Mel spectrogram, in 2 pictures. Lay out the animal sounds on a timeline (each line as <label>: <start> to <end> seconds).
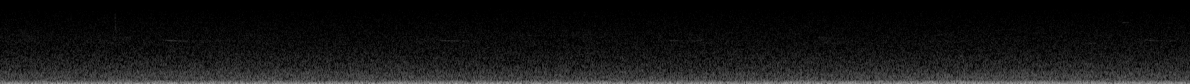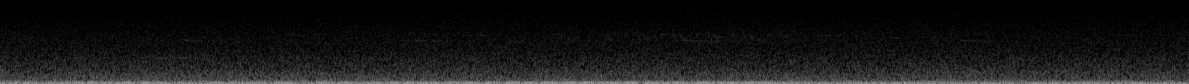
Blue Jay (Cyanocitta cristata): 1.5 to 2.1 seconds
Blue Jay (Cyanocitta cristata): 4.3 to 4.9 seconds
Ovenbird (Seiurus aurocapilla): 18.0 to 20.1 seconds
